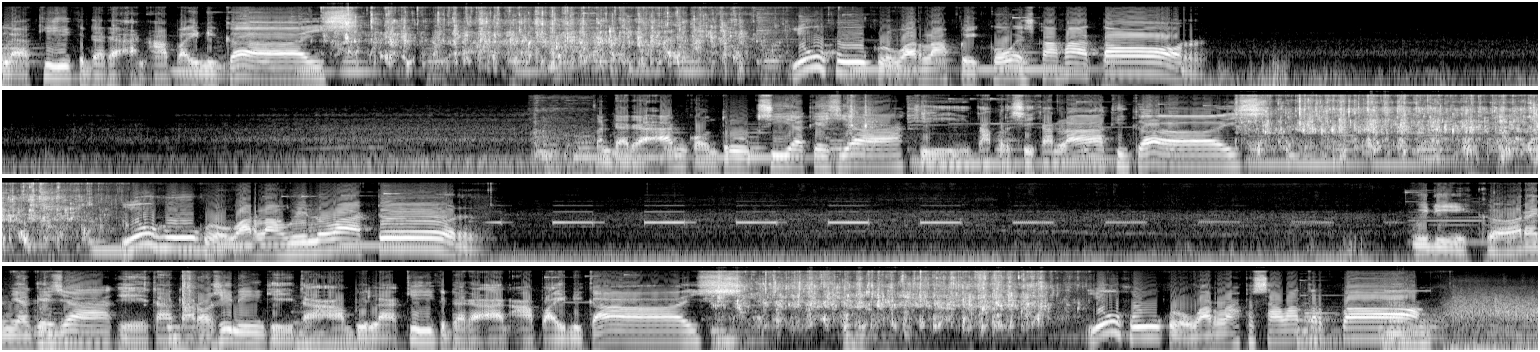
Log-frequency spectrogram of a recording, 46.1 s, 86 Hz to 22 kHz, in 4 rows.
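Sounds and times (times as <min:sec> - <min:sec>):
low engine-like rumble: 0:08.2 - 0:15.5
reversing alarm beeping: 0:26.6 - 0:34.2.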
